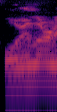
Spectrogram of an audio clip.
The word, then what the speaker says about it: Euler: concept called Euler's number now oiler is not spelled oh I le are like you would assume it's actually the name of the mathematician that came up with a number and it is spelled this way boilers number EUL ER apostrophe s okay there was a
